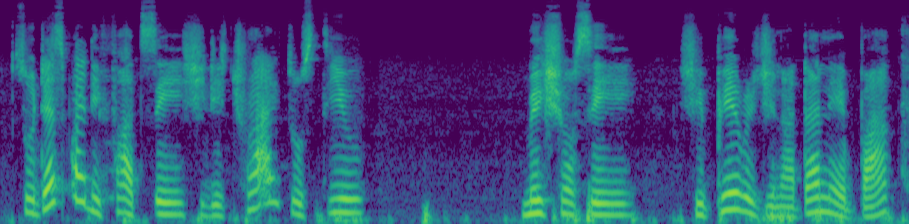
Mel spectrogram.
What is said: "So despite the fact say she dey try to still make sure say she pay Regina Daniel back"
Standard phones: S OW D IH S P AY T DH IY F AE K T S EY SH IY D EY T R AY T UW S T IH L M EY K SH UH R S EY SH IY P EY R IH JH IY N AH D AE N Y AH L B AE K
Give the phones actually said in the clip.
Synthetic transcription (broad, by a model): S OW D IH S P AY T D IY F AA T S EY SH IY D EY T R AY T UW S T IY L M EY K SH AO S EY SH IY P EY R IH JH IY N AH D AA N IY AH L B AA K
